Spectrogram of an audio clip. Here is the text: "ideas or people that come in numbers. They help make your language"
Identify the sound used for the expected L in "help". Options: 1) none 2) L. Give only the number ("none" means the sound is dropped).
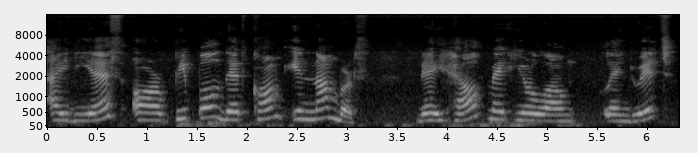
2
